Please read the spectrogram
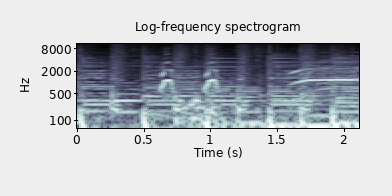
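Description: Upbeat jingle music with a steady beat. Over it come two short yelping calls, then near the end a long call that rises and slowly falls.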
